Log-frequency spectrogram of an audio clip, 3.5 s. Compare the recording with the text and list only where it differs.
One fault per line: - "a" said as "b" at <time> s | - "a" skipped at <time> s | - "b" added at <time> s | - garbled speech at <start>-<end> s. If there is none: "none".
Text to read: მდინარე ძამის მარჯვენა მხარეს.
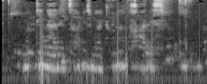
none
